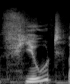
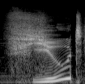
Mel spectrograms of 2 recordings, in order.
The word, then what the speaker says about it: Feud: Feud, war richtig ausgesprochen? Korrekt. Feud.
